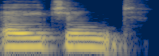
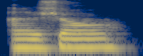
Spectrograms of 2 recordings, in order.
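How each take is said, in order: First: It is pronounced with English sounds. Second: It is pronounced with French sounds. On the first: "say the English" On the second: "then the French"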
